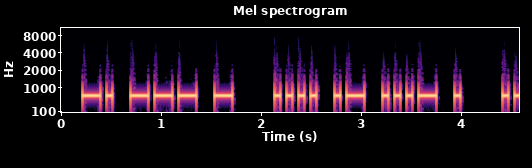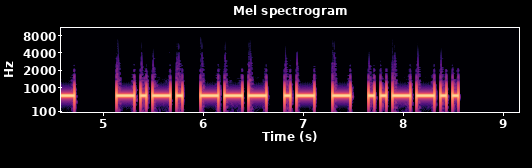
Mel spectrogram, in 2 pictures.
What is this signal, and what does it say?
Morse code, heard as a keyed tone, about 21 wpm, 700 Hz. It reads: NOT HAVE A COAT?
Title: Sentences from Top 1600 Words 20wpm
